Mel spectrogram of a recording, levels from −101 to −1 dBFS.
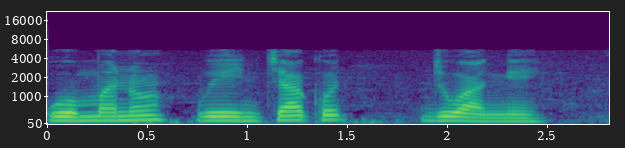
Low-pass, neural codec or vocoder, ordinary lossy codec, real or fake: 5.4 kHz; none; none; real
